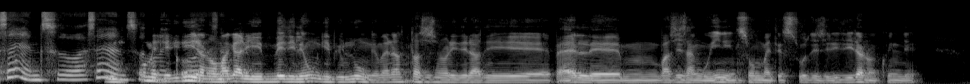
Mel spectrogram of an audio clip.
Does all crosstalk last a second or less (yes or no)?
no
